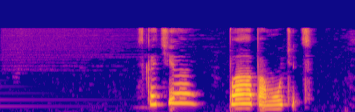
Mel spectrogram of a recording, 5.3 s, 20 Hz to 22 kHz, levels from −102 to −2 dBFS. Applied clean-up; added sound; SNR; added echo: classical method Wiener filter.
